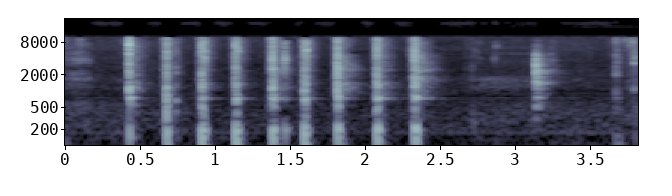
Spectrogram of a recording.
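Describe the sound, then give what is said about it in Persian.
Crisp snapping and tapping of thick, gold-foil-stamped role cards from a party card game being handled, a quick, even run of sharp card snaps followed, after a short pause, by one more. “هشتا کارت نقش داریم که این صداشون بود”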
